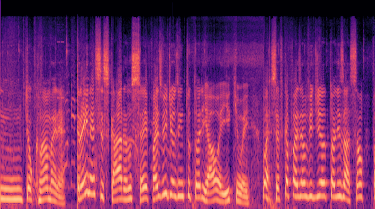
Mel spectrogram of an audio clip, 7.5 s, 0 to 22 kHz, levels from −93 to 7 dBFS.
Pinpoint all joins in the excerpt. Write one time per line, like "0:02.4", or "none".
none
